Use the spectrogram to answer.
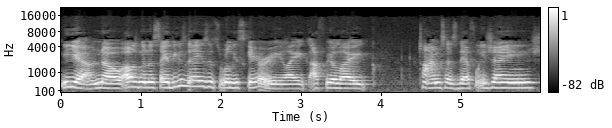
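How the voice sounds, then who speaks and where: A woman speaks at a moderate pace with an American accent, a medium pitch and ordinary pitch variation. It is a plain, everyday voice. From Texas, Beaumont. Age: 20s. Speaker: baker. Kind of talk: casual chat.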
